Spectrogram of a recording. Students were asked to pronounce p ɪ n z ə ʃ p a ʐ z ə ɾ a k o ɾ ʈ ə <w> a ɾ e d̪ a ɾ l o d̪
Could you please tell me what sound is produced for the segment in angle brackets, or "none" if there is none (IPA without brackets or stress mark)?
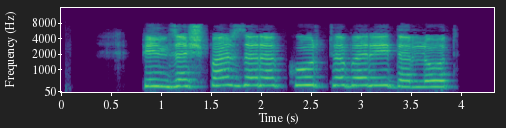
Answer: b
